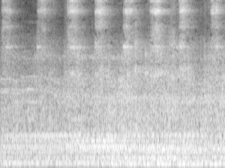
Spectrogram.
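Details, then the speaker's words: Fiat Toro engine running: quiet hum with a sharp high chirp repeating about three times a second; water pump bearing loose and failed, replacement needs manifold and alternator removed. "Bom dia minha querida barulho Tá na bomba d'água tá bomba d'água é essa peça aqui ela tá Bamba ela estourou"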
